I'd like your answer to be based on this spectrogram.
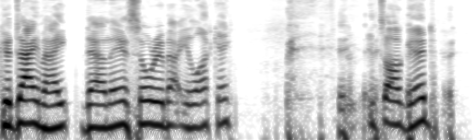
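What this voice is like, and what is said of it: Bad put-on Australian accent. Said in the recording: “they hate when Americans try to do an Australian accent... No, you're terrible... Really bad.”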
